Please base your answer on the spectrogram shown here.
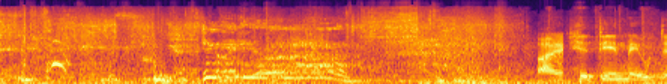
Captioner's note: shouting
